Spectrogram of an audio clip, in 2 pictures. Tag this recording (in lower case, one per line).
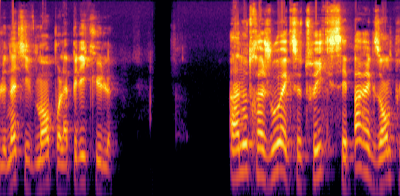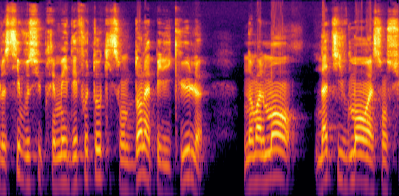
speech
